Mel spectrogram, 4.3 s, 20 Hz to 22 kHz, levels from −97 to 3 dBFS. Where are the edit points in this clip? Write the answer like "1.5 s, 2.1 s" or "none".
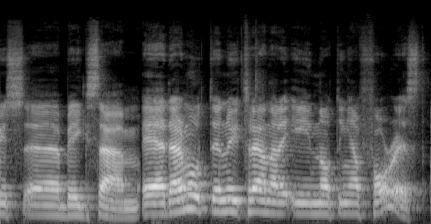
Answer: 1.4 s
